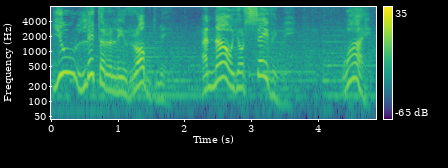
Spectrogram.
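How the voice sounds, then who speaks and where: A high, expressive young male voice over music, playing an earnest game hero. He speaks slowly and sincerely with a wide-eyed quality. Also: full character voice. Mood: incredulous. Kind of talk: dramatic video game character acting.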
